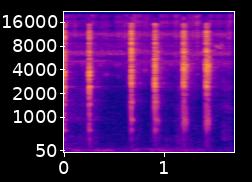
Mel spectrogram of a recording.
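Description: Pieces of wood charcoal from a first burn are knocked together six times, each knock a sharp, bright tick or clink that stops almost at once. The clear ring marks the charcoal as properly carbonized.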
